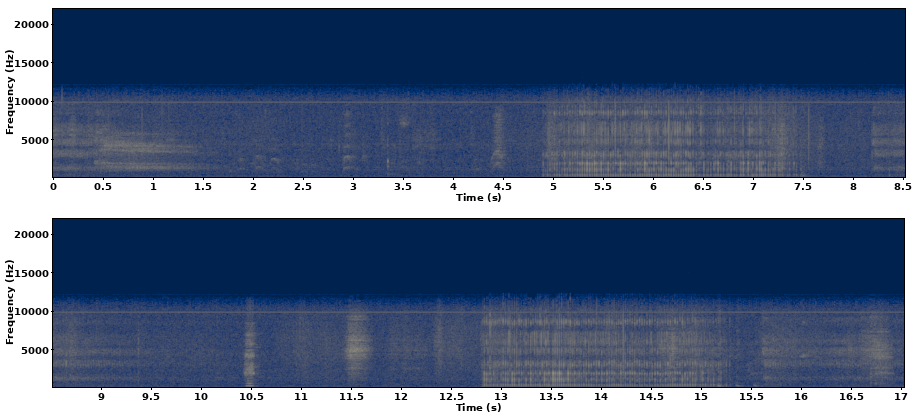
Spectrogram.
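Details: Two long, loud rattling snores about eight seconds apart, with quiet breathing between, from a sleeping dog; big snores.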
